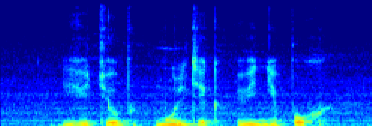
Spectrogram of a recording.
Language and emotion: Russian, neutral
